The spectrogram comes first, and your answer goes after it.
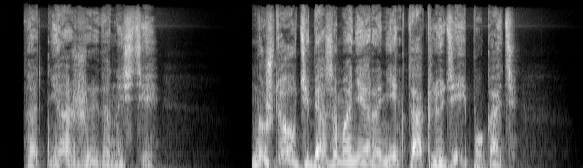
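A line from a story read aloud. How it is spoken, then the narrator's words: Old man's grumbling. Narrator (Russian): проворчал старик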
